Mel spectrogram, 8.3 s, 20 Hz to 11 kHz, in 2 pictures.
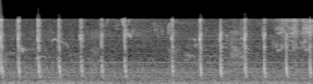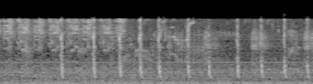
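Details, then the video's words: At Gowrie dam on Djuma Game Reserve, Sabi Sand Wildtuin, South Africa, a squirrel scolds a water monitor lizard below the waterhole cam, 10/04/20, 11:45: a steady run of hard, dry clicks, nearly four per second, over soft background bird chatter. "Squirrel alarming at Water Monitor Lizard"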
